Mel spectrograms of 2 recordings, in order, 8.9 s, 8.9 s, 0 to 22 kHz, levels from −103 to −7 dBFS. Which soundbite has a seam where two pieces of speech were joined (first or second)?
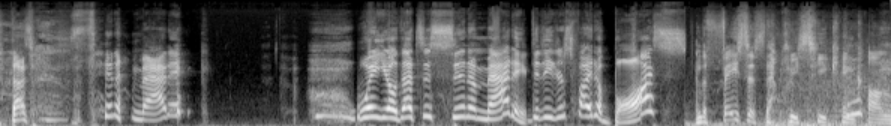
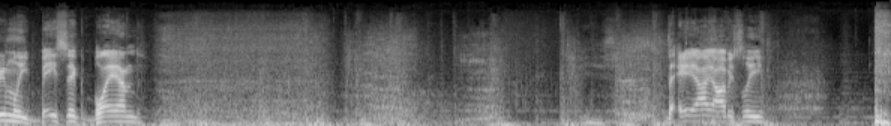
first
